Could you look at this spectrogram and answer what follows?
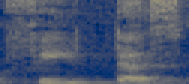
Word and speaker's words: foetus: फीटस हम लिखते हैं FOETUS, बट हेयर ओ हमारा साइलेंट होता है तो इसको हम फीटस बोलते हैं।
